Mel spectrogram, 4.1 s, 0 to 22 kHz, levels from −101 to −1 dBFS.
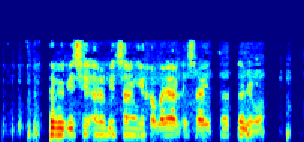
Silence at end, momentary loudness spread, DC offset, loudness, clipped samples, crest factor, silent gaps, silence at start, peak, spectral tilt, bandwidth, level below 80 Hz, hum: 0.2 s; 12 LU; under 0.1%; -23 LUFS; under 0.1%; 22 dB; 0.60-0.65 s, 2.85-2.91 s, 3.08-3.17 s, 3.55-3.73 s; 0.45 s; -4 dBFS; -4.5 dB/octave; 8 kHz; -68 dBFS; none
